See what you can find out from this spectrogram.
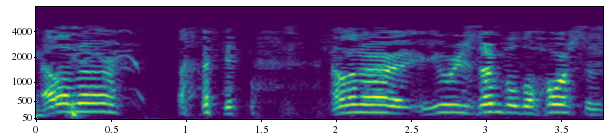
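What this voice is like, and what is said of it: Imitates another person's voice. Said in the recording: “That was a quality impersonation of FDR. ... Do a little bit more FDR for me.”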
